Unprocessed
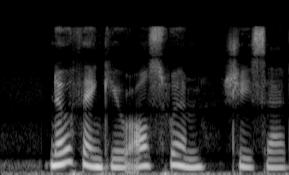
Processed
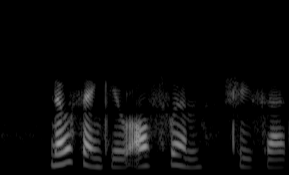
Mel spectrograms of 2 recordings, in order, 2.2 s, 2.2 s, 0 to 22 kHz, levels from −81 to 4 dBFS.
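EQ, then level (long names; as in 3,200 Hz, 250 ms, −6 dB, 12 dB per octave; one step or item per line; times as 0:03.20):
Bessel high-pass filter 1,100 Hz, order 4
Butterworth low-pass 2,200 Hz 48 dB per octave
high-frequency loss of the air 62 metres
−3.0 dB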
